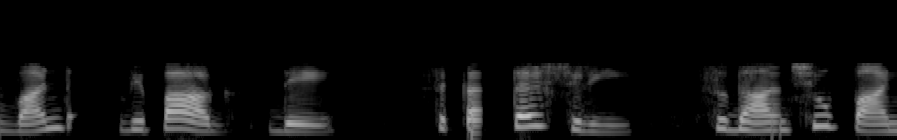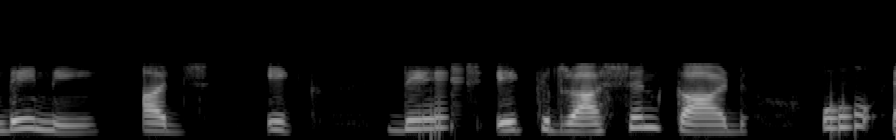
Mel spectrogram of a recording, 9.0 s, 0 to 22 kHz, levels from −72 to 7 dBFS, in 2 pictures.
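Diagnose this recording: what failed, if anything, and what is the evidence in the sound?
Packet loss with pitch repetition at the network stage, at 2.32–2.41 s, 3.86–3.90 s (just before "ਪਾਂਡੇ ਨੇ ਅੱਜ ਇਕ"), 6.58–6.82 s and 8.64–8.76 s. The short gap at 3.86 s sounds briefly held and buzzy because the receiver repeated the last pitch period across the missing audio, while the longer runs fade into silence before the speech cross-fades back. The longest unbroken run is 60 ms.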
